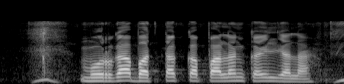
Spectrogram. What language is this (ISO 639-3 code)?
bho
